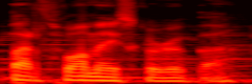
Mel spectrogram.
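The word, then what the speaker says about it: Bartłomiej Skorupa: Bartlomiej Skorupa.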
